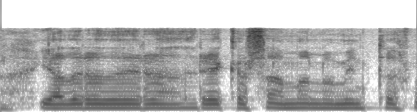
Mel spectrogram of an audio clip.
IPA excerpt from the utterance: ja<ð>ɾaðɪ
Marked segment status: correct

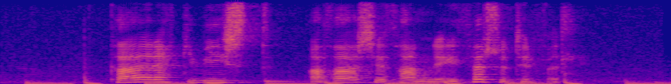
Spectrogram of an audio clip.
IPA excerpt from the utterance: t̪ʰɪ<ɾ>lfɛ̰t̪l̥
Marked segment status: incorrect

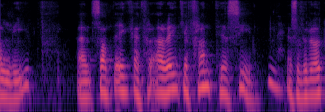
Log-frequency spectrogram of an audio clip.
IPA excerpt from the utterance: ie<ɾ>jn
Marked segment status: incorrect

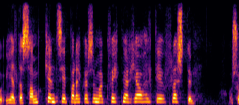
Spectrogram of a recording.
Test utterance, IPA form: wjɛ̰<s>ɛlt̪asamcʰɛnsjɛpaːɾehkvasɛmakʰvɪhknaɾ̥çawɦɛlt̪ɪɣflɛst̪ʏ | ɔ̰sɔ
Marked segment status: incorrect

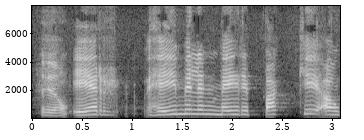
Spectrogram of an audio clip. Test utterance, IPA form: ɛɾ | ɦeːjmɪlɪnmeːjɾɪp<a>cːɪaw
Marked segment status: correct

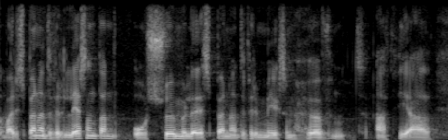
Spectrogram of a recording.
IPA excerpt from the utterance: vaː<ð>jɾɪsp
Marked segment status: incorrect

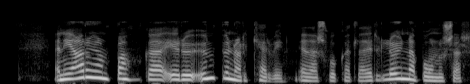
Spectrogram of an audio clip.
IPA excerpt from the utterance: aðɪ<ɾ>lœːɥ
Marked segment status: correct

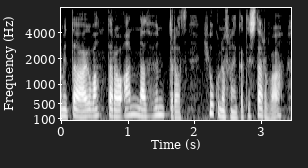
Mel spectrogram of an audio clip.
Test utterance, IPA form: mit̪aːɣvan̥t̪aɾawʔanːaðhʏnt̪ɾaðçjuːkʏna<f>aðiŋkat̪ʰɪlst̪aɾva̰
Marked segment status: correct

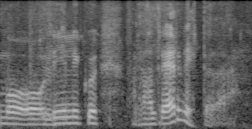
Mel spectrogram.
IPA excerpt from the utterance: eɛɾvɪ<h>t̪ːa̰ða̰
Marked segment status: correct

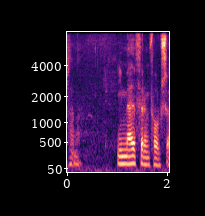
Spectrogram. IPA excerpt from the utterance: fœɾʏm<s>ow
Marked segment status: incorrect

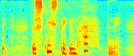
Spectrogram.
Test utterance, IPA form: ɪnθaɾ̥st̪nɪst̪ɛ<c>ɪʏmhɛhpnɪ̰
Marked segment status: correct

